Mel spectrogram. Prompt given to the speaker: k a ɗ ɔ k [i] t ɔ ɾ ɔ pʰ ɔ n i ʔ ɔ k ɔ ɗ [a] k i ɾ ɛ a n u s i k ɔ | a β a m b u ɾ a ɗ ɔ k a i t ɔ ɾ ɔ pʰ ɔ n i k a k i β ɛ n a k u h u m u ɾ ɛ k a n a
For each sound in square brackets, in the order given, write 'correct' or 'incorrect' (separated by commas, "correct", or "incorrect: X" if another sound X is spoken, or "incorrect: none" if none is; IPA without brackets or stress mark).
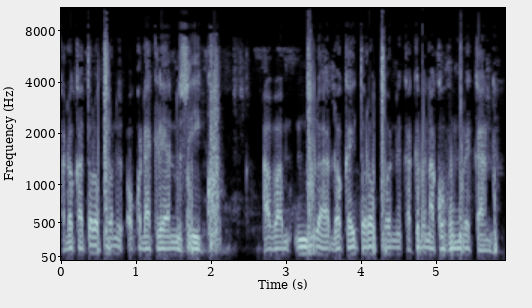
incorrect: a, correct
